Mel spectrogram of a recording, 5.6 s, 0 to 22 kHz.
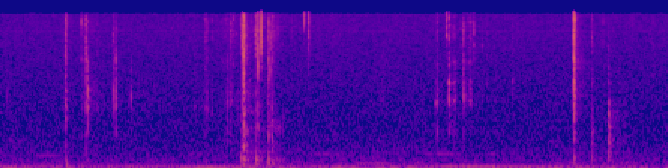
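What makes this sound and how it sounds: A narrow solid piece of white bar soap, held in the hand, is scraped and cut with a utility knife blade. Sharp, bright crunchy clicks and short scraping rasps come at an irregular pace over a quiet low background, and the strongest snaps fall around the 2 and 4.8 second marks.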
